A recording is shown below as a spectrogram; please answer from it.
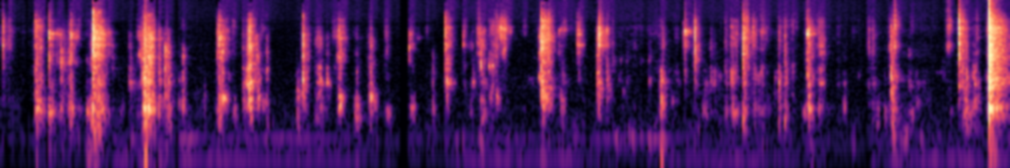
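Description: Small hand-cranked die-cutting machine being cranked, its rollers pulling the cutting plates through with a run of irregular clicks, several a second, and a sharper click near the end.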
